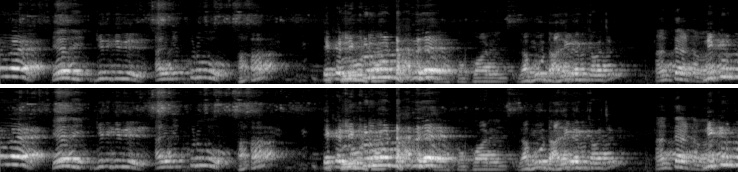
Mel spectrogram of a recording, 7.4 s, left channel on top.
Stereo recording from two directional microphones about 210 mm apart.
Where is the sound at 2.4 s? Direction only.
15° right (ahead or behind).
